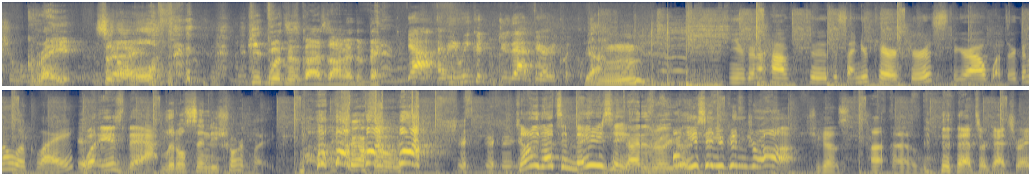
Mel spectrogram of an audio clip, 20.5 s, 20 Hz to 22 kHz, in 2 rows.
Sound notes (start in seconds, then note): 1.2 laughs; 6.7 upbeat music; 13.2 laughs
